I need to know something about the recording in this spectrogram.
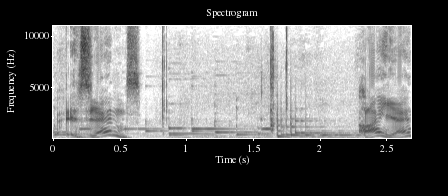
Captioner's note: chat chimes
